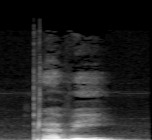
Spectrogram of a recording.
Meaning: 1. right (of direction) 2. right (of angle) 3. true, genuine 4. right, proper
- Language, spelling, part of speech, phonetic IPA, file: Czech, pravý, adjective, [ˈpraviː], Cs-pravý.ogg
